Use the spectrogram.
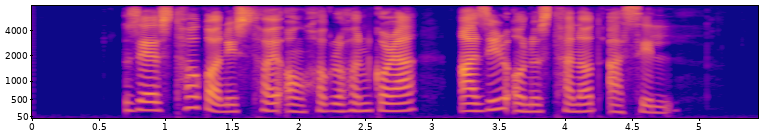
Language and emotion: Assamese, neutral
